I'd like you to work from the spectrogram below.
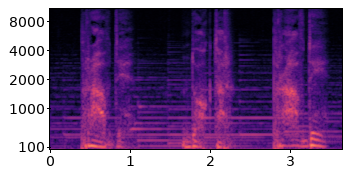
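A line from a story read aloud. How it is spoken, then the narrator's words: Intense whisper. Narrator (Russian): Он говорил шепотом, но с сильным чувством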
